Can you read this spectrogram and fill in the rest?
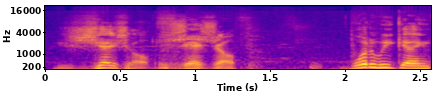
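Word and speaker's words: Rzeszów: just read it cuz it starts with an R but you never hear the r and we've been reliably informed by locals that it's pronounced zov zov what are we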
